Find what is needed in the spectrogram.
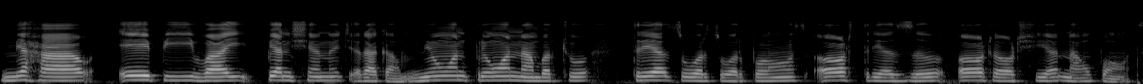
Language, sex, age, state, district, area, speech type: Kashmiri, female, 30-45, Jammu and Kashmir, Kulgam, rural, read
